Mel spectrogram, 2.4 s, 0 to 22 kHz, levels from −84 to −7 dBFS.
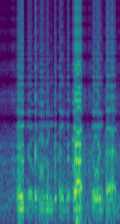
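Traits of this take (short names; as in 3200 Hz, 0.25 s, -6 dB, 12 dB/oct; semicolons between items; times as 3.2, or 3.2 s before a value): random-step tremolo 4.3 Hz, depth 75%; aliases and images of a low sample rate 2900 Hz, jitter 0%; a shimmering, thickened sound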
